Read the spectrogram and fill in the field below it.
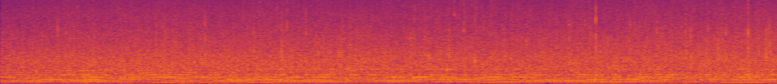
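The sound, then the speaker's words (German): Steady rain falls continuously, a dense, even hiss of drops pattering on surfaces with no pauses or voices, fairly soft throughout. “Die Regenversammlung endet nie laut.”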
